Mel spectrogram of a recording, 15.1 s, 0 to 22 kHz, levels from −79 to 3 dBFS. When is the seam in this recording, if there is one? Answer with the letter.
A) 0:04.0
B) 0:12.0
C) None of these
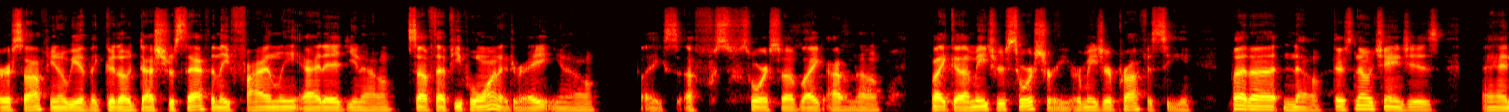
A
